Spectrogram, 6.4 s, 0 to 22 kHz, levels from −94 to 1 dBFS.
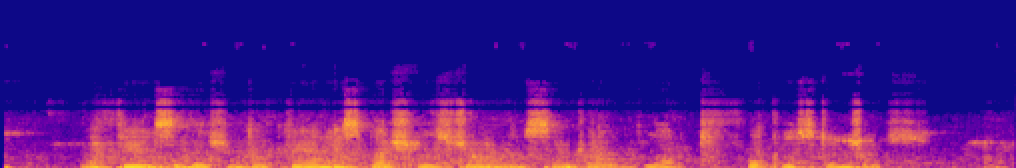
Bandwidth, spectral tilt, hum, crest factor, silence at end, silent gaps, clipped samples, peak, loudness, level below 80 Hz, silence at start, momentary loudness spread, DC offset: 9.4 kHz; -4.5 dB/octave; none; 16 dB; 0.05 s; none; under 0.1%; -2 dBFS; -16 LUFS; -34 dBFS; 0.05 s; 14 LU; under 0.1%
